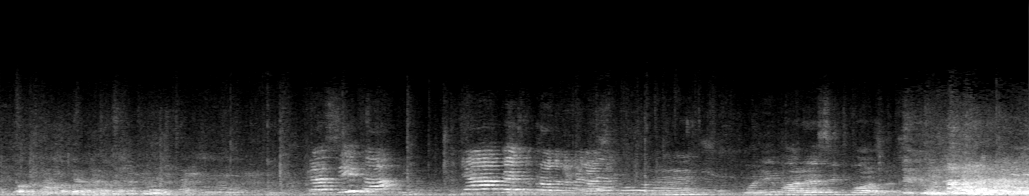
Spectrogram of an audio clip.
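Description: A woman speaks with animation in an echoing hall.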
